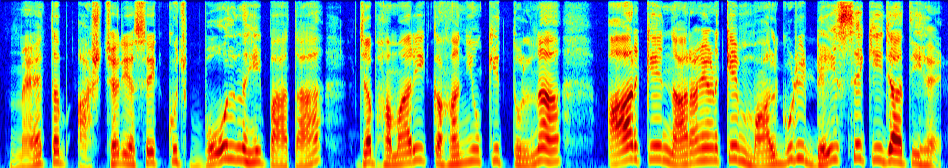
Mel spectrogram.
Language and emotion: Hindi, surprised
